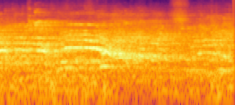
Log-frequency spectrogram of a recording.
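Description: A basketball being dribbled on a hardwood gym floor during live play, under players' and spectators' raised voices calling out.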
